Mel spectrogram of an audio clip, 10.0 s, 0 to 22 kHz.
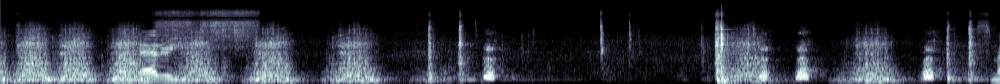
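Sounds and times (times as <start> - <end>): engine cranking bursts: 0.0 - 4.6, 8.3 - 9.2
starter clicking: 0.2 - 4.8.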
